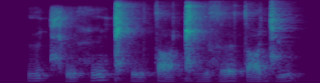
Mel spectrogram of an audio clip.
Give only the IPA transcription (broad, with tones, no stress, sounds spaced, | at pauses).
y˩˥ t͡ɕʰ e˩ h ĩ˧˥˧ ǁʰ e˨˩˦ t ɑ˨˩˦ ɡ͡ǁ e˨˩˦ z ɛ˩˧˩ t ɑ˨˩˦ d͡ʑ y˩˥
